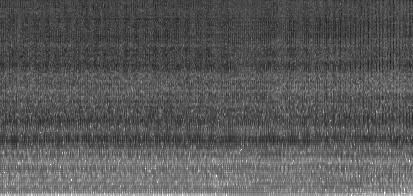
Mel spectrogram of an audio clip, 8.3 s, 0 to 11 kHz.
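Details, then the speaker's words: Mamod SE3 toy steam engine: fast, uneven chuffing beat of about three a second with a lumpy rhythm, idling a bit rough like a diesel; owner unsure whether it sounds right, cause not confirmed. "sounds like a diesel M it idle bit rough"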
